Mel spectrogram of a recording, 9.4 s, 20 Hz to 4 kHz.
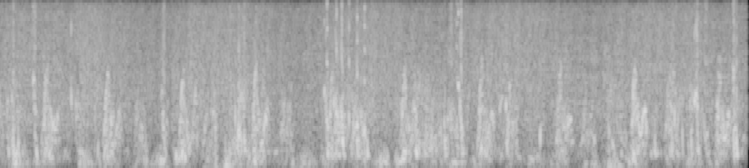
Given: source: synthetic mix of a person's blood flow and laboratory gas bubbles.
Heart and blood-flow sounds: Doppler ultrasound of blood flow; precordium
0.00-0.38 s: bubbles
0.43-0.53 s: bubbles
0.90-1.09 s: bubbles
1.75-1.83 s: bubbles
2.04-2.16 s: bubbles
2.82-3.21 s: bubbles
3.29-3.37 s: bubbles
4.05-4.68 s: bubbles
5.17-5.92 s: bubbles
6.25-6.43 s: bubbles
6.75-6.83 s: bubbles
7.59-7.87 s: bubbles
8.17-8.29 s: bubbles
8.36-8.93 s: bubbles
9.17-9.29 s: bubbles
From the record:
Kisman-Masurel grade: 242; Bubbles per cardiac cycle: several, 3 to 8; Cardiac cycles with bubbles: 100%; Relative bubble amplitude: moderate (0.250 to 0.450); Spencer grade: 3 (all of the cardiac periods contain showers or single bubble signals, but not dominating or overriding the cardiac motion signals); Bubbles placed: only in the low amplitude regions of the cardiac cycle

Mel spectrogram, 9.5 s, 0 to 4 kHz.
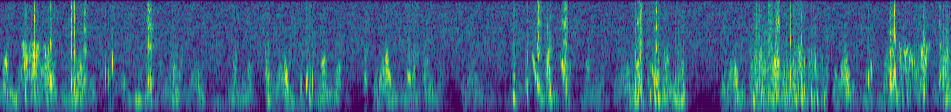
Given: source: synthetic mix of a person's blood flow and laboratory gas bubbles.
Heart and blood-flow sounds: Doppler ultrasound of blood flow; precordium
0.21-0.58 s: bubbles
0.66-0.89 s: bubbles
1.01-1.17 s: bubbles
1.32-1.59 s: bubbles
1.69-1.85 s: bubbles
2.64-2.72 s: bubbles
2.97-3.17 s: bubbles
3.63-3.69 s: bubbles
4.04-4.20 s: bubbles
5.10-5.20 s: bubbles
5.24-5.56 s: bubbles
5.59-5.71 s: bubbles
6.27-6.88 s: bubbles
7.47-8.29 s: bubbles
8.65-8.75 s: bubbles
8.87-9.32 s: bubbles
9.38-9.52 s: bubbles
From the record:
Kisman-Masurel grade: 233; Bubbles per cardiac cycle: several, 3 to 8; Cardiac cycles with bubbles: 50 to 99%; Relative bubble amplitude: loud (0.450 to 0.775); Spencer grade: 3 (all of the cardiac periods contain showers or single bubble signals, but not dominating or overriding the cardiac motion signals); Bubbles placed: only in the low amplitude regions of the cardiac cycle

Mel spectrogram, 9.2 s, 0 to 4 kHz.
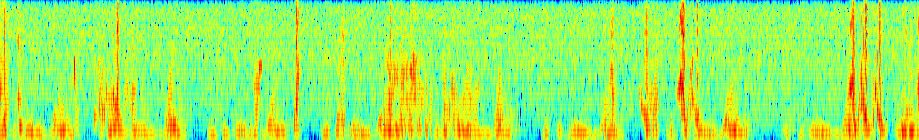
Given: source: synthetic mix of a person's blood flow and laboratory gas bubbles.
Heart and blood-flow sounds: Doppler ultrasound of blood flow; precordium
0.00-0.12 s: bubbles
0.15-0.29 s: bubbles
0.70-0.78 s: bubbles
0.93-1.38 s: bubbles
2.51-2.62 s: bubbles
2.90-3.02 s: bubbles
3.33-3.45 s: bubbles
3.80-4.33 s: bubbles
4.40-4.80 s: bubbles
6.08-6.17 s: bubbles
6.38-6.70 s: bubbles
6.75-7.04 s: bubbles
8.46-8.88 s: bubbles
8.97-9.20 s: bubbles
From the record:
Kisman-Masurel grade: 233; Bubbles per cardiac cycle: several, 3 to 8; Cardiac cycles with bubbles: 50 to 99%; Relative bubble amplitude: loud (0.450 to 0.775); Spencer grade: 3 (all of the cardiac periods contain showers or single bubble signals, but not dominating or overriding the cardiac motion signals); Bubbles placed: anywhere in the cardiac cycle

